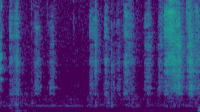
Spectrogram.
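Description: Faint rubbing and rustling of card stock as hands thread a round elastic through small punched holes in a laminated paper case.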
